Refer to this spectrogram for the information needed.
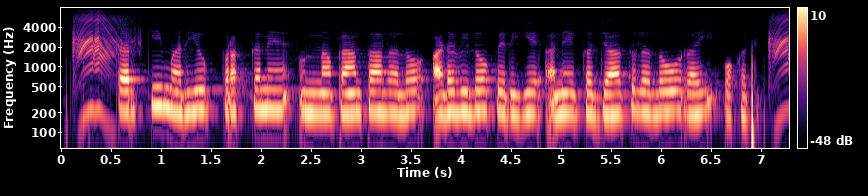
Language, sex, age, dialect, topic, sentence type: Telugu, female, 25-30, Central/Coastal, agriculture, statement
